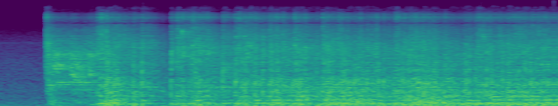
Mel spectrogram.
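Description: Quick crank, then it catches and settles into a strong, even idle with a slight rev and no ticking; a healthy start.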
